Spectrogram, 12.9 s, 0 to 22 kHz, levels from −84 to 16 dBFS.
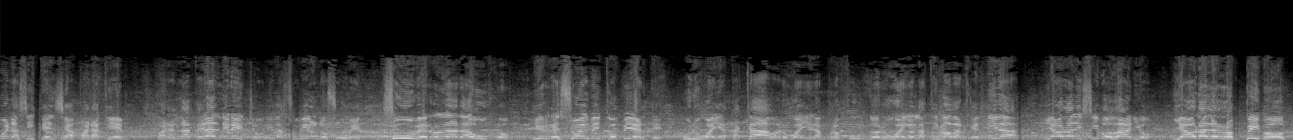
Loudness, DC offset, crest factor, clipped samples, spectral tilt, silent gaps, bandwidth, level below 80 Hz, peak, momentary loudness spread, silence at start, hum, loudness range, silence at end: -13 LUFS; under 0.1%; 14 dB; under 0.1%; -2.5 dB/octave; none; 13.5 kHz; -42 dBFS; 0 dBFS; 8 LU; 0 s; none; 2 LU; 0 s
